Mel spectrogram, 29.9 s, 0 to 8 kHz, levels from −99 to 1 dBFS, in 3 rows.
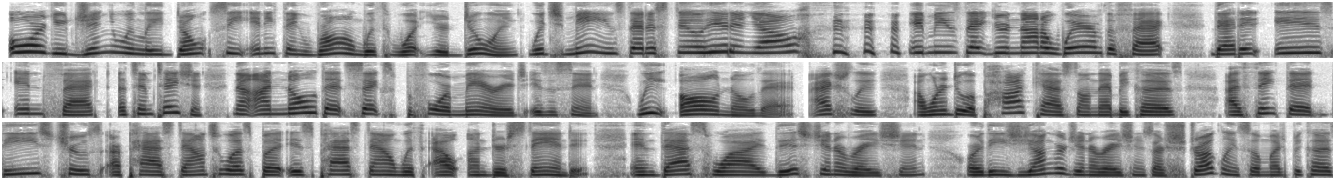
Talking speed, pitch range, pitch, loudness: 175 wpm, 180-255 Hz, 205 Hz, -18 LUFS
